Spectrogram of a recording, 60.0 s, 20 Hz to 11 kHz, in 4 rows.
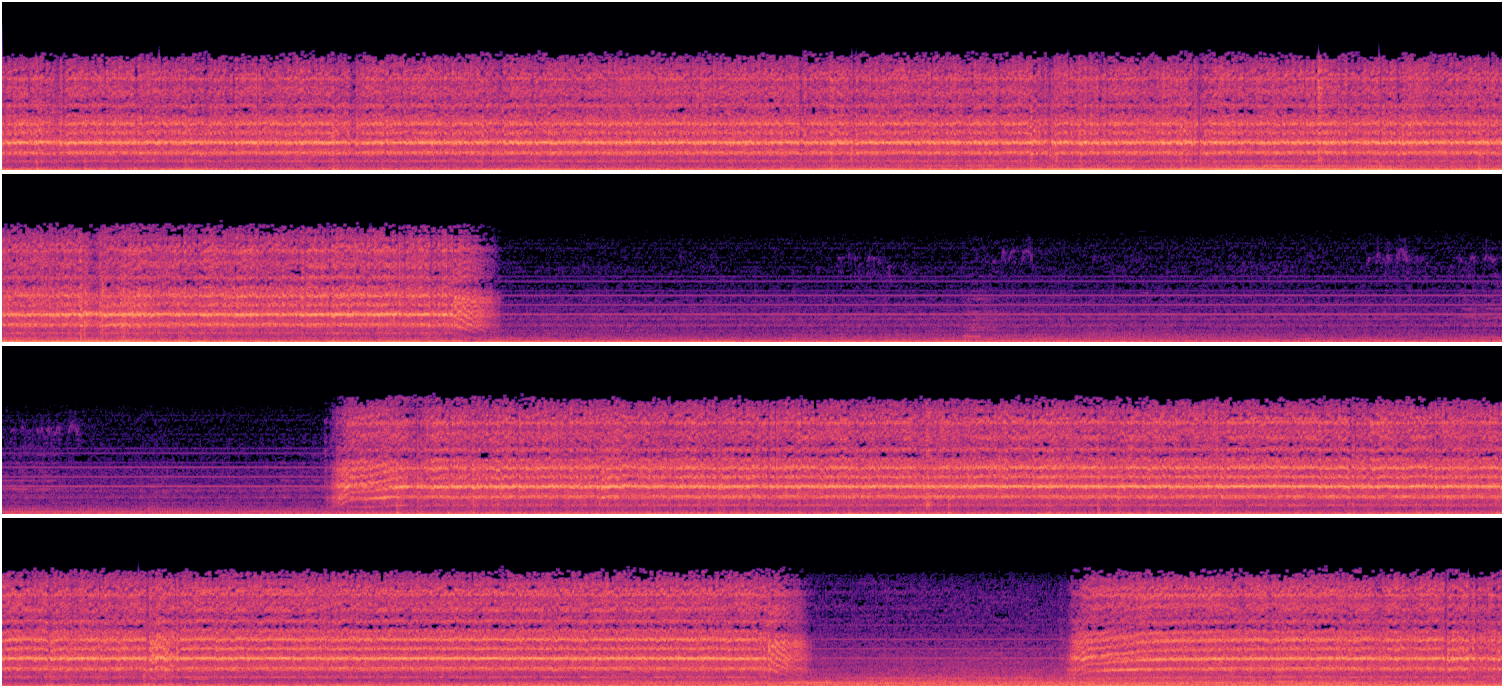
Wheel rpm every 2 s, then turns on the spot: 160, 160, 160, 160, 160, 160, 160, 160, 160, 130, 0, 0, 0, 0, 0, 0, 40, 160, 160, 160, 160, 160, 160, 160, 160, 160, 60, 10, 150, 160.
none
